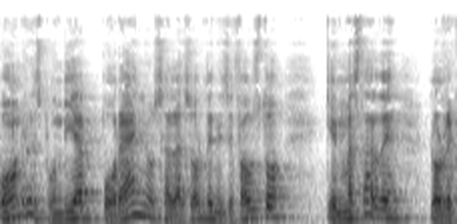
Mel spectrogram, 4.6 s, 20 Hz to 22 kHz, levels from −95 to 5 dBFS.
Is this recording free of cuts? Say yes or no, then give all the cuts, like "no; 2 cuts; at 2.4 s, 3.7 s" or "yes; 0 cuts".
yes; 0 cuts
